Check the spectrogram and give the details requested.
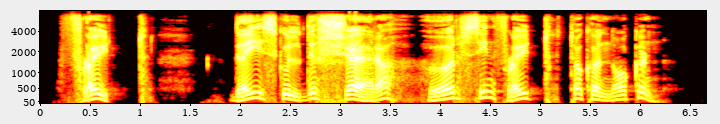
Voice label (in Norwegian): "floyt", Numedalsmål; Dei skulde skjæra hør sin fLøyt tå kønnåker'n.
